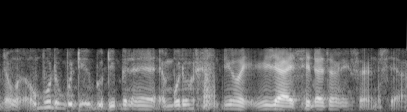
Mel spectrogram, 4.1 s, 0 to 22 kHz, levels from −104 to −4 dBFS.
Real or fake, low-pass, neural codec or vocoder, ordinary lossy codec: fake; 3.6 kHz; codec, 16 kHz, 8 kbps, FunCodec, trained on LibriTTS, 25 frames a second; none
